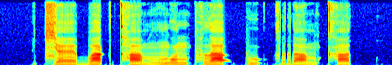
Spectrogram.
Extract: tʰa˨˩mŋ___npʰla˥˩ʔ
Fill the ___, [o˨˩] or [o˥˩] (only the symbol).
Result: o˥˩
